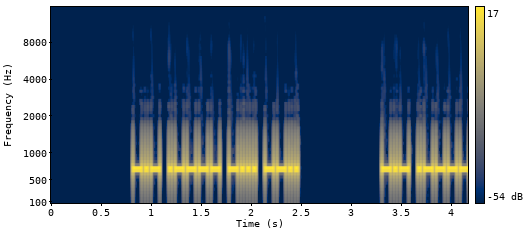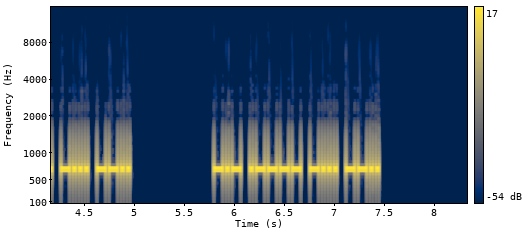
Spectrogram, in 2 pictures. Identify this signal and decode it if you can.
Morse code, heard as a keyed tone, about 40 wpm, 700 Hz. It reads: K1BZ K1BZ K1BZ
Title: Call Signs Repeated 2x - 40wpm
